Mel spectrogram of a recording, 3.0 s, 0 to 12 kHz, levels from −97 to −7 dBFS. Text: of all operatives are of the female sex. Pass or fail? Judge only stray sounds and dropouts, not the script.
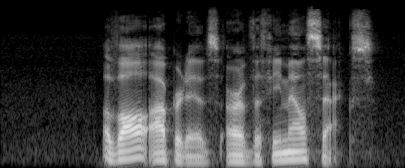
pass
